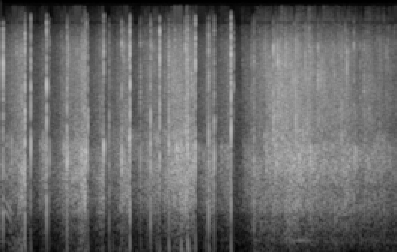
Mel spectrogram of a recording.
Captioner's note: applause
